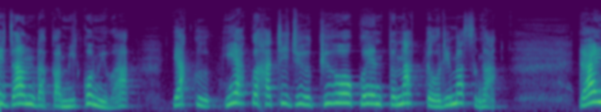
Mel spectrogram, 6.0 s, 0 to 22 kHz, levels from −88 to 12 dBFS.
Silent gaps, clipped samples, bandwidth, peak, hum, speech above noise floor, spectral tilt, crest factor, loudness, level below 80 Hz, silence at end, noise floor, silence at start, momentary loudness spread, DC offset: none; under 0.1%; 13 kHz; 0 dBFS; none; 28 dB; -5 dB/octave; 22 dB; -23 LUFS; -76 dBFS; 0 s; -51 dBFS; 0 s; 9 LU; under 0.1%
